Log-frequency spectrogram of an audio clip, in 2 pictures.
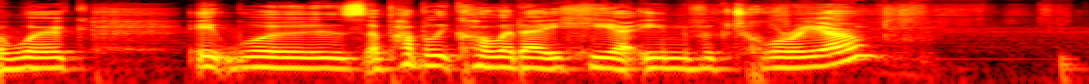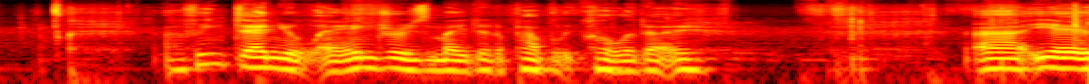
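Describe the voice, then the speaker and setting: An Australian woman vlogging at home, nasal from a head cold, chatting in a rambling way while she counts cash. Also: low voice. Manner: rambling, chatty, with many ums. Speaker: budgeting vlogger.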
